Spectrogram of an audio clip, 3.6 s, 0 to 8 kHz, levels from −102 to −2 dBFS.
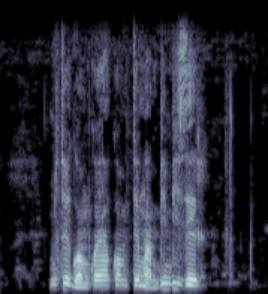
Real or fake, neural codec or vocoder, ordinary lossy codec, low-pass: real; none; Opus, 64 kbps; 7.2 kHz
